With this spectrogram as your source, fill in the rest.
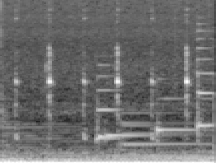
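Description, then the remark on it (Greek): A car's turn signal ticks steadily, about three clicks per second, over a constant low engine rumble with a faint tonal hum in the background, heard inside the car while driving. “Εν τω μεταξύ είμαι παιδιά στο αυτοκίνητο σήμερα και γράφω το δεκάλεπτο όπως πολλοί από εσάς θα είστε στο αυτοκίνητο όταν το ακούτε οπότε ήχη είναι φυσική όπως ζήτησε κάποιος φίλος μπορεί να ακούτε το flash δηλαδή”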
